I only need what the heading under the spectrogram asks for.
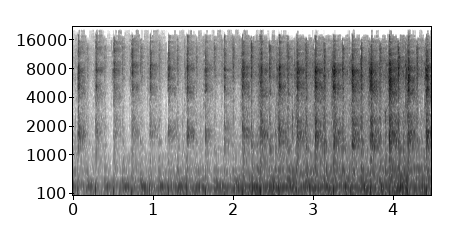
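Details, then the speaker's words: Homemade steam engine built on a Villiers two-stroke crankshaft and flywheels with a bronze cylinder, running on only 10 psi: crisp, even exhaust chuffs at roughly two per second, no knocks between beats; healthy. "That's obviously the exhaust you can hear there."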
